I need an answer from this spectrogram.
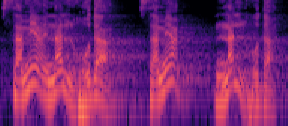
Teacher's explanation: نون کو لام میں ملائیں گے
